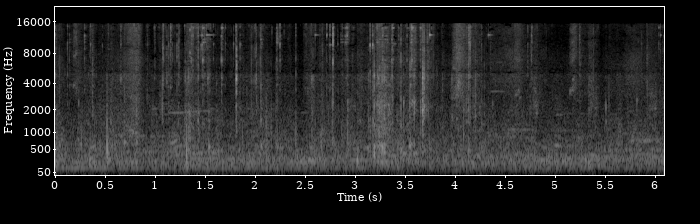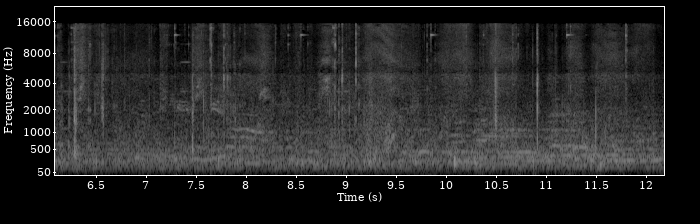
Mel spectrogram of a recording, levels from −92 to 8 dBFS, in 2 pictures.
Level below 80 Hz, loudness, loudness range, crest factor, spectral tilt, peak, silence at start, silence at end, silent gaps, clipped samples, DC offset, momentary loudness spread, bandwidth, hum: -80 dBFS; -42 LUFS; 5 LU; 30 dB; -2 dB/octave; -14 dBFS; 0 s; 0 s; none; under 0.1%; under 0.1%; 10 LU; over 20 kHz; none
